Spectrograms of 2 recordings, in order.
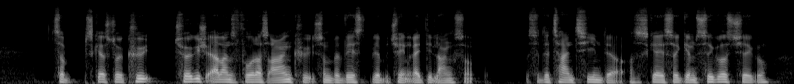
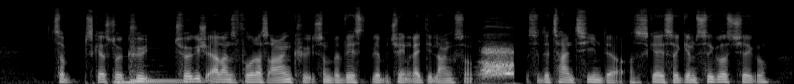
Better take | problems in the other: first | phone ringing; loud; at 1 s; peak 1 dB above the speech // dog barking; loud; at 5 s; peak 6 dB above the speech

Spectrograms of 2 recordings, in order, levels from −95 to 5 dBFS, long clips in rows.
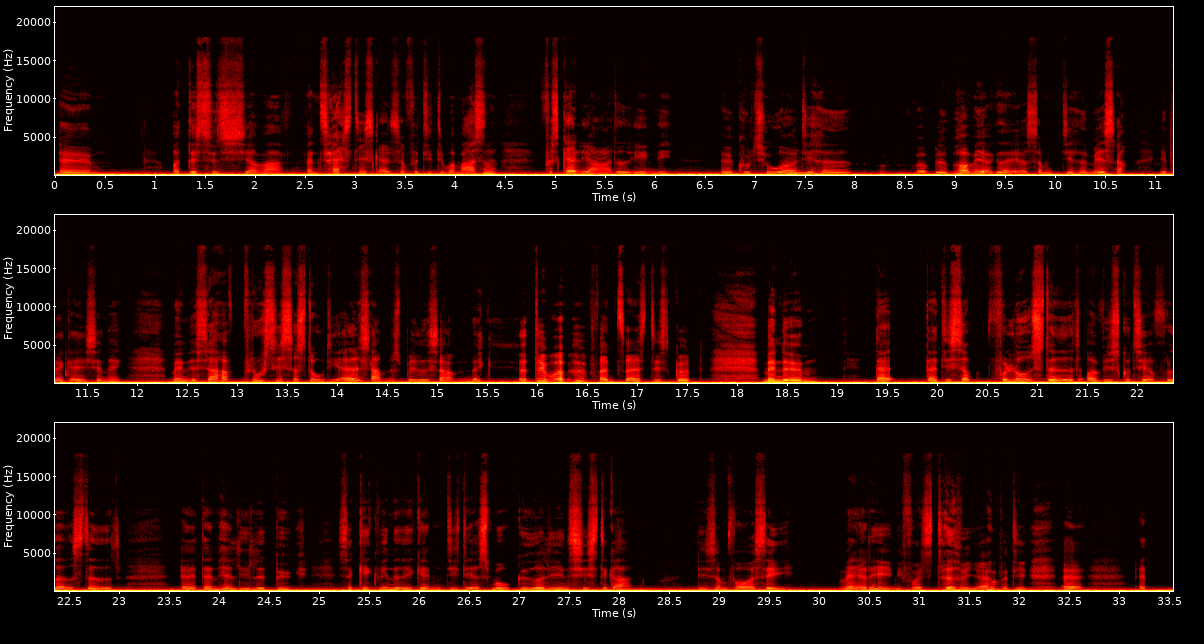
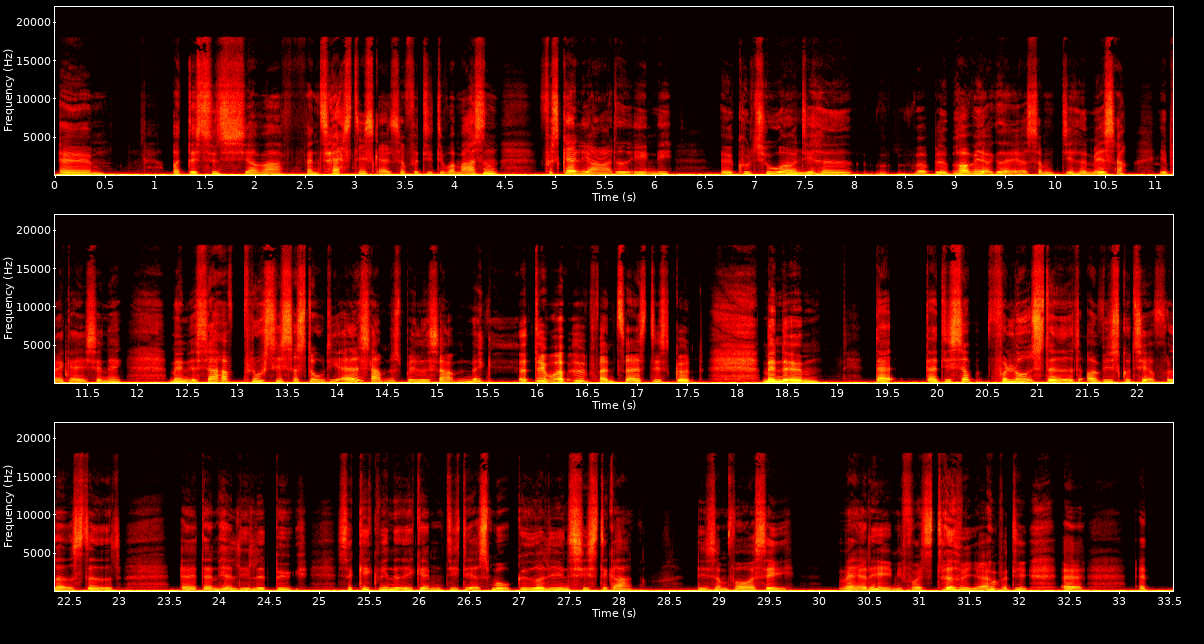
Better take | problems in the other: second | low rumble; loud; throughout; 5 dB below the speech; faint in the second

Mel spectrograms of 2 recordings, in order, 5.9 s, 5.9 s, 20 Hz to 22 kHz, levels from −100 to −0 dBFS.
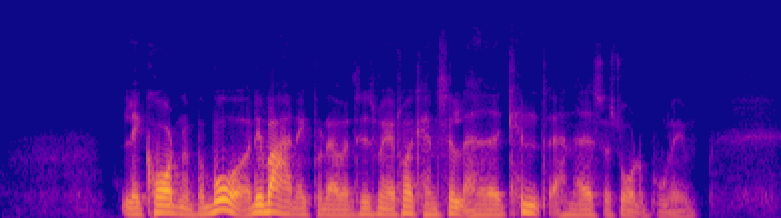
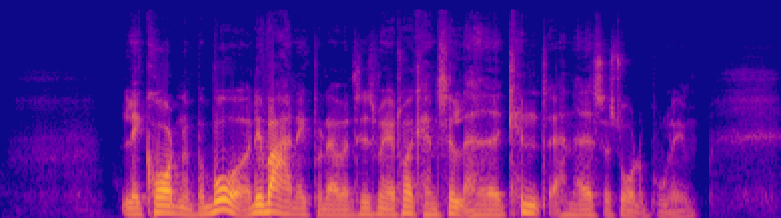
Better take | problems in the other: second | muffled; very; fading above 2 kHz

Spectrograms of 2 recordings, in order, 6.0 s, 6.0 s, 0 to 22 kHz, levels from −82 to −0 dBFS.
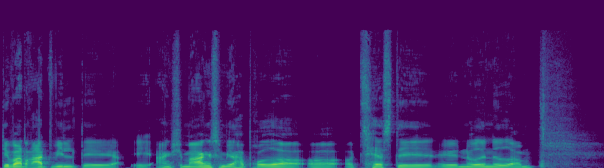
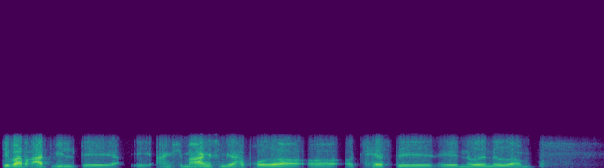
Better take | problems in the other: first | phone-call audio; poor line; nothing above 4 kHz

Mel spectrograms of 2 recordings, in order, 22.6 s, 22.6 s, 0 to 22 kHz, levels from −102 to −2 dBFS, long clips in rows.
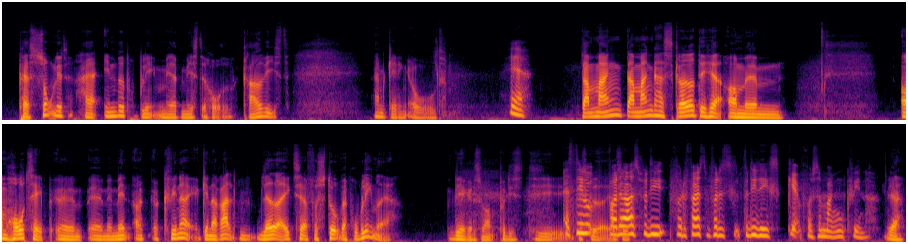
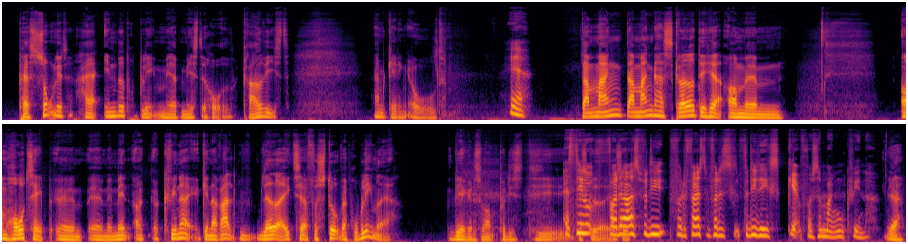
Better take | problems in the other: second | muffled; very; fading above 2 kHz

